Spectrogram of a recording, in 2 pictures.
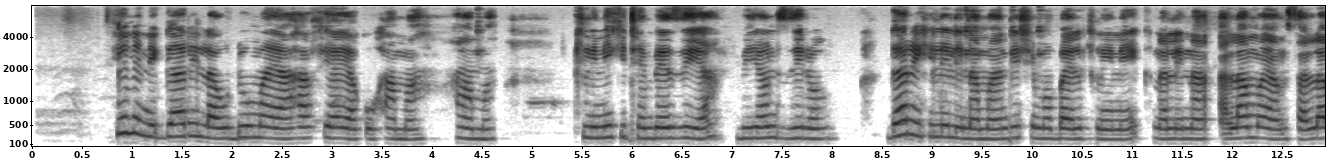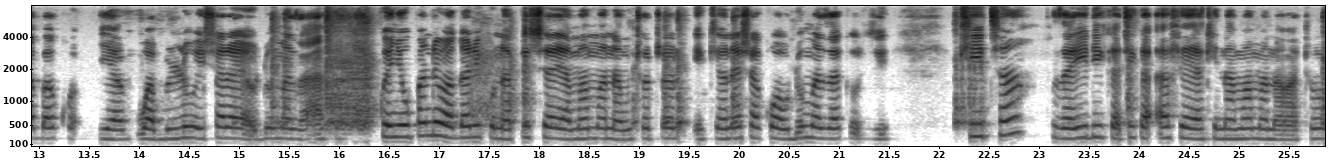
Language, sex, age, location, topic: Swahili, female, 18-24, Nairobi, health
